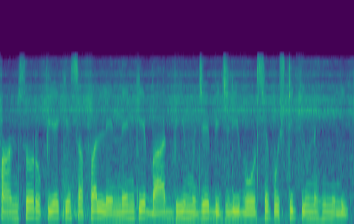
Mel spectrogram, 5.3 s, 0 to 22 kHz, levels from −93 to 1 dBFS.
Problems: constant background noise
